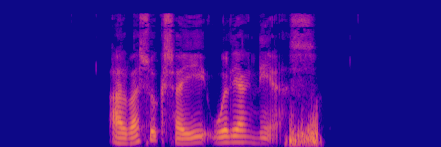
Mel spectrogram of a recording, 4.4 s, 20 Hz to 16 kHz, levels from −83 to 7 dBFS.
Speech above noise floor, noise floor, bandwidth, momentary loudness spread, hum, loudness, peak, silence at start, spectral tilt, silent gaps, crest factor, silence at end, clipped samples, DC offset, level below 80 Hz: over 66 dB; under -90 dBFS; 11.5 kHz; 6 LU; none; -25 LUFS; -6 dBFS; 1.1 s; -4.5 dB/octave; none; 22 dB; 1.2 s; under 0.1%; under 0.1%; -62 dBFS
